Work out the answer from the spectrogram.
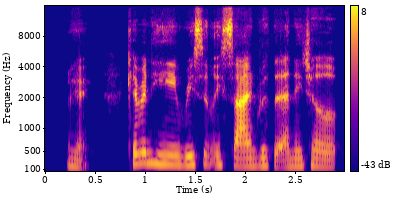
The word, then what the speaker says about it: Kevin He: guys miss this news Kevin he that's how you pronounce his last name right okay Kevin he recently signed with the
